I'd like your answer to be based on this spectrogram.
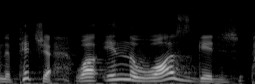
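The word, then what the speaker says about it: Wasgij: Wasgidge is the word jigsaw pronounced backwards.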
